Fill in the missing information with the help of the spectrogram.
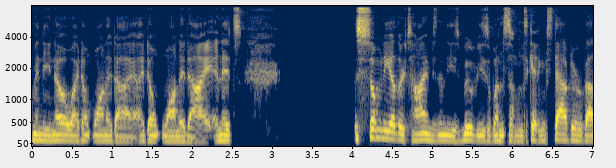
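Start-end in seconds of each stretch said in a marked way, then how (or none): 0.0-2.2 mock-pleading, imitated plea. Describing a movie scene where a girl breaks down, imitating pleading. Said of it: "she's pleading like".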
